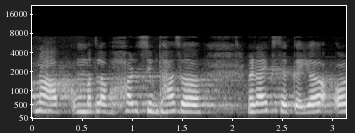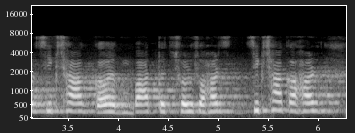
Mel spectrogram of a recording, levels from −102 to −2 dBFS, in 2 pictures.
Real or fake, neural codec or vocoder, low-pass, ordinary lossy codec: real; none; 7.2 kHz; MP3, 64 kbps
